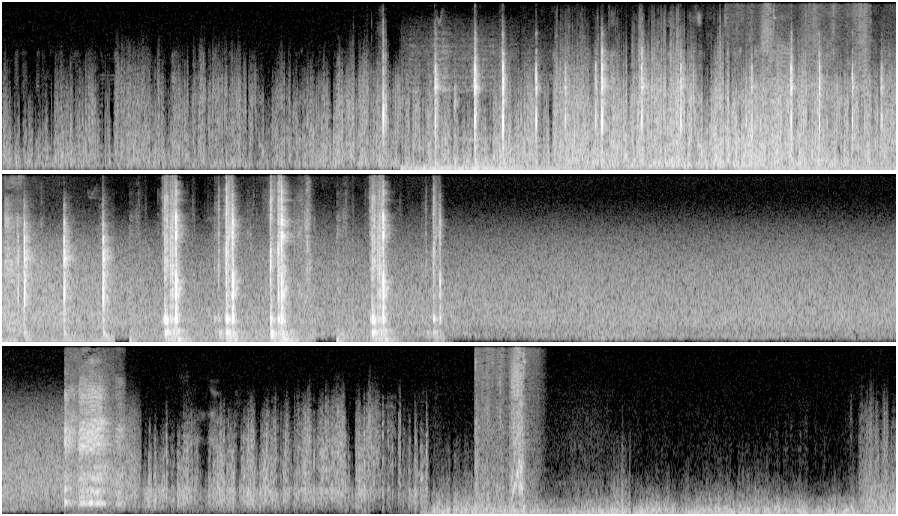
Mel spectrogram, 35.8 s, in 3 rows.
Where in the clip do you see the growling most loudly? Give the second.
25 s.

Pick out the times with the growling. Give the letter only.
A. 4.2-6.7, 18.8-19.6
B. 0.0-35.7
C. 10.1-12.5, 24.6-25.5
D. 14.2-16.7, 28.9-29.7
C.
